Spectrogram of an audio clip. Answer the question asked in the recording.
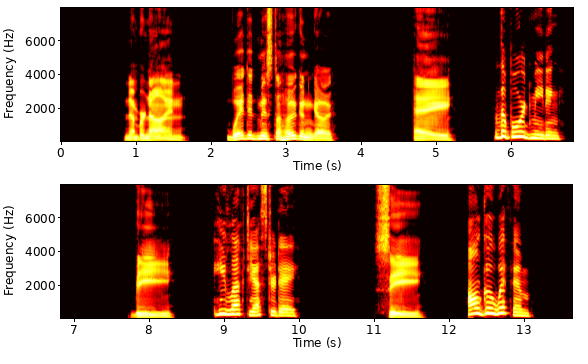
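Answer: A: The board meeting.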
